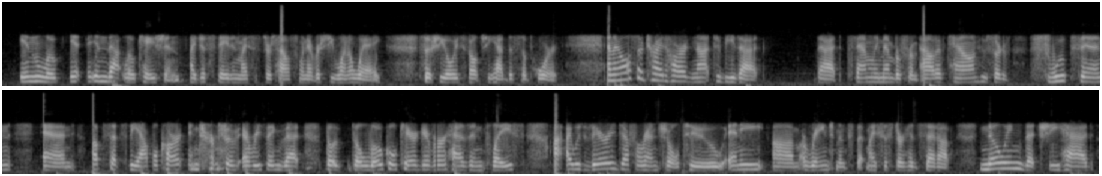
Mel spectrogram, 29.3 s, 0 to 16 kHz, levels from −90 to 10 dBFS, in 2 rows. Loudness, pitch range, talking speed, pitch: -24 LUFS, 175-210 Hz, 165 wpm, 190 Hz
